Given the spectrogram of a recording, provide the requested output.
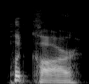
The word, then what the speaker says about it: putchar: They are pronounced: printf, putchar, and puts.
